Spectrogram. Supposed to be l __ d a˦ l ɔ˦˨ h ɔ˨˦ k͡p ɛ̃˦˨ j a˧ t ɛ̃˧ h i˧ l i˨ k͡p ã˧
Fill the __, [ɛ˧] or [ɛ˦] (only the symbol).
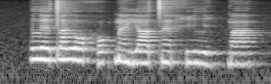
ɛ˦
